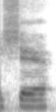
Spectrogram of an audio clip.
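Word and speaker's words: cher: So the first word is c h e r she and it is just a term of endearment just means sweetie or dear heart or my darling one. It's she somebody some people say she rhymes with chair.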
